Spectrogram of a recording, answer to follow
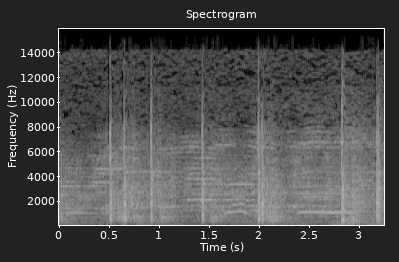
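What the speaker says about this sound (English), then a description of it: "And now the fireworks show will start here at Melbourne Ballpark." Fireworks burst after a baseball game at Melbourne Ballpark, a string of sharp booms and crackles spaced through the moment, with distant crowd noise and some background murmur beneath.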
